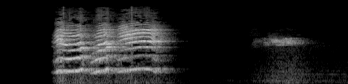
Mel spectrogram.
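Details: Black-capped lory producing a harsh, wavering, speech-like chatter of about a second, followed by a softer short whistle.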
